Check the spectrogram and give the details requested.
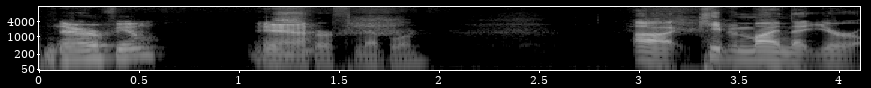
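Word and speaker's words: svirfneblin: How do you pronounce that name? Surfneblin. Nervium? Yeah. Surfneblin.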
